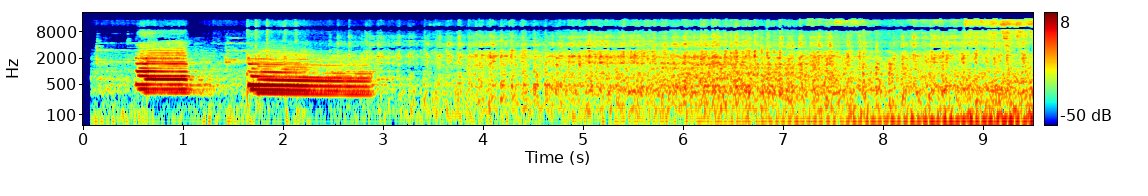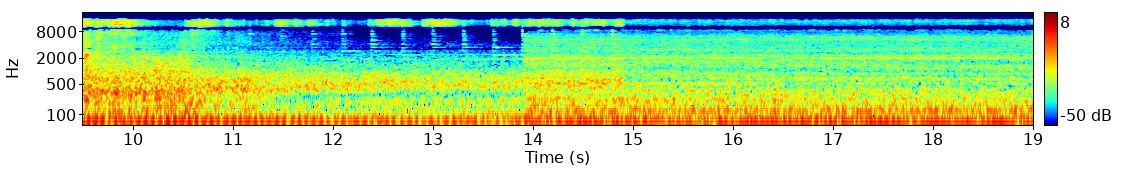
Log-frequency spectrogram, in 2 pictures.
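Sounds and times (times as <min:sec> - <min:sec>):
train horn chord: 0:00.4 - 0:03.0
wheels clattering over rail joints: 0:01.3 - 0:16.8.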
